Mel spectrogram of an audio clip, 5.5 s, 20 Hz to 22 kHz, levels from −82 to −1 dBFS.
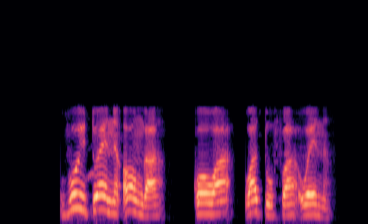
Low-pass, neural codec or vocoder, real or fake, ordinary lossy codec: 3.6 kHz; none; real; AAC, 24 kbps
